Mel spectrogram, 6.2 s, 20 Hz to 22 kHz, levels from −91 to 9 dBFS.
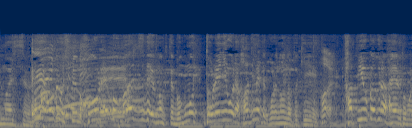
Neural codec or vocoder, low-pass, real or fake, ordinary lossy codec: none; 7.2 kHz; real; AAC, 48 kbps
